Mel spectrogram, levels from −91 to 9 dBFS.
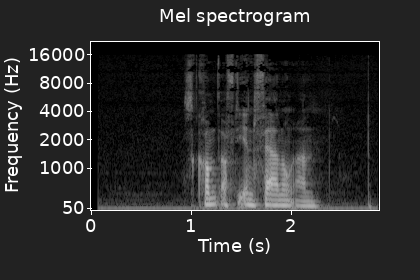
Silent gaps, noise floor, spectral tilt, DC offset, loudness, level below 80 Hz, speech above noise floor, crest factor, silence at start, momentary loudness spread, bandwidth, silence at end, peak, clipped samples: none; -50 dBFS; -6.5 dB/octave; under 0.1%; -26 LUFS; -50 dBFS; 25 dB; 24 dB; 0.35 s; 16 LU; 16.5 kHz; 0.05 s; -4 dBFS; under 0.1%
